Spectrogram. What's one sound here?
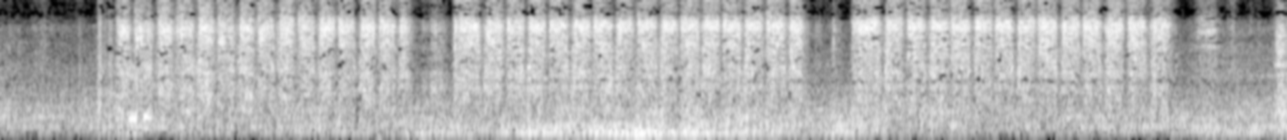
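A tool scrapes rapidly against the inside of a metal wheel hub.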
